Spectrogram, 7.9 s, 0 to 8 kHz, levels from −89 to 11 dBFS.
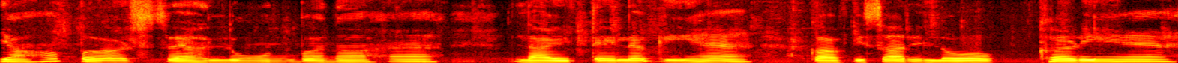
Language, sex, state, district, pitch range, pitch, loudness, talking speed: Hindi, female, Chandigarh, Chandigarh, 200-215 Hz, 205 Hz, -16 LUFS, 100 wpm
